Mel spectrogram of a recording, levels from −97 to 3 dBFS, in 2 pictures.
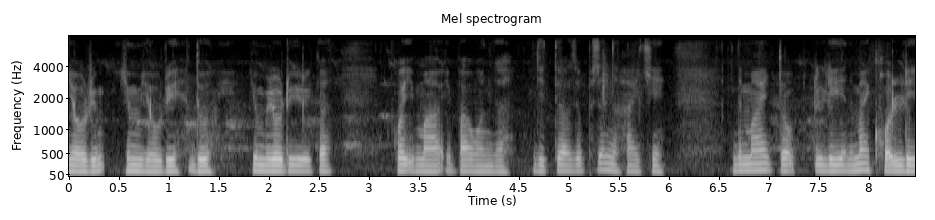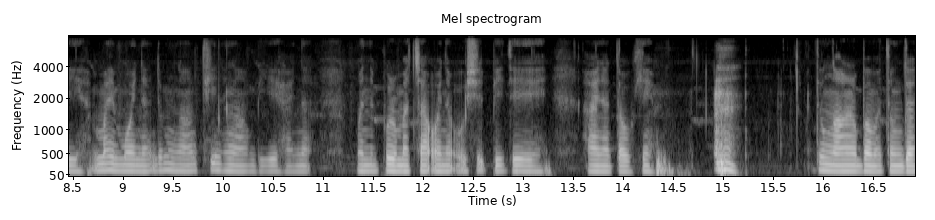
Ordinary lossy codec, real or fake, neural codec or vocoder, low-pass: none; real; none; 7.2 kHz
